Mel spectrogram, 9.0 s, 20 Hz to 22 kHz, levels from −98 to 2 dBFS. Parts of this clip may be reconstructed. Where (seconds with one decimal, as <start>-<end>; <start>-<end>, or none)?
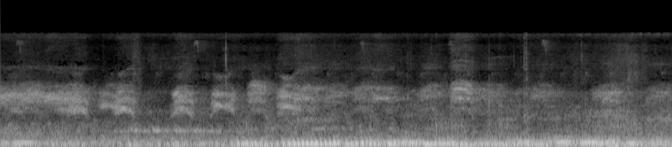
none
